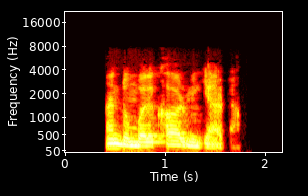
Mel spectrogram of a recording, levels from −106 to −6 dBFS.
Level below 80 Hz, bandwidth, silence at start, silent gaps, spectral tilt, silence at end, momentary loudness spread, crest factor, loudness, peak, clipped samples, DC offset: -54 dBFS; 4.8 kHz; 0.4 s; none; -6.5 dB/octave; 0.5 s; 9 LU; 12 dB; -15 LUFS; -2 dBFS; under 0.1%; under 0.1%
